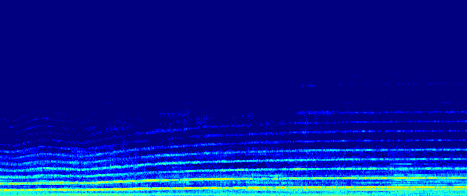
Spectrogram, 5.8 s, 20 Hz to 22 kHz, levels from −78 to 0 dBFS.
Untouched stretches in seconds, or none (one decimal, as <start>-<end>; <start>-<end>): 0.0-0.9; 4.4-5.8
